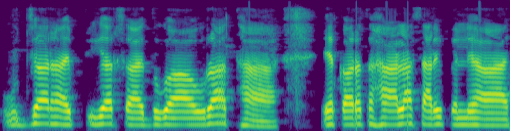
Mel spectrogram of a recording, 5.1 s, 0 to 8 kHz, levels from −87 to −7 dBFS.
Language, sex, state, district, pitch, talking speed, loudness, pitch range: Hindi, female, Bihar, Sitamarhi, 155 Hz, 150 wpm, -14 LUFS, 150-170 Hz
